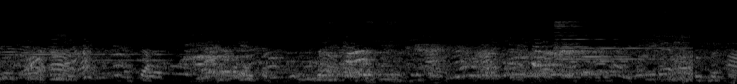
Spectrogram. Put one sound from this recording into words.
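A crowd of men and women chatters indoors.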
